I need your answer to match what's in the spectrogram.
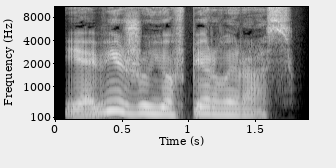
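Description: A woman voicing an elderly village woman over 60, detached and then mockingly knowing, with a slow, rattling voice. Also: a little high, lively intonation, no room sound, clean studio sound, voice pushed up, full character voice. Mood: indifferent. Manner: slow, drawn-out delivery.

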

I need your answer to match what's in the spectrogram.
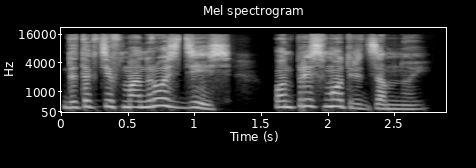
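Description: A woman's voice: sits high, animated, moderate pace, warm tone, no echo, studio quality, pitched above the performer's own voice. A woman voicing a resolute young daughter, earnest. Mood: reassuring. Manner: earnest, pleading.

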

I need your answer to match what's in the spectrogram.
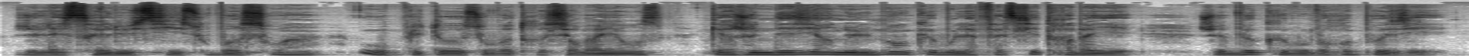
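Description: A man with a husky voice voicing a kind young wealthy wife who warmly insists that her governess stay. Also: lowish voice, brisk, hardly any pauses. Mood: solicitous. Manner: warm, insistent, solicitous.

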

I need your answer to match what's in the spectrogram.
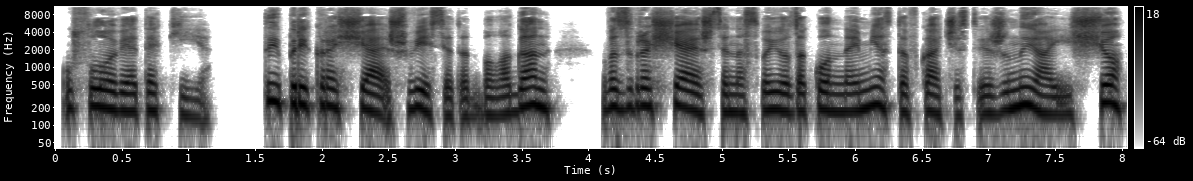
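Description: An icy, domineering husband, as a woman narrator puts him on, speaking with slow contempt and quiet menace in a low register. The audiobook sound is dry and close, with no room around it. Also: no echo, natural voice. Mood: cold menace. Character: cold, contemptuous, domineering husband, adult man. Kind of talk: audiobook character reading.

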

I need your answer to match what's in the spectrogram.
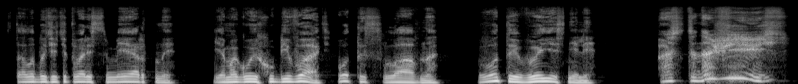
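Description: A man's voice: mid-range voice, moderate pace, mellow, slightly rough, no room sound, studio quality. A man narrating a first-person audiobook in a wry, conversational storytelling manner.

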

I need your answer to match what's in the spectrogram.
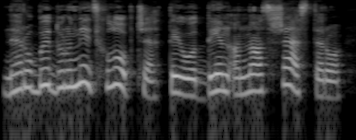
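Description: Lady reading a tough tall outlaw woman, bossy and mocking, pitched up higher, audiobook. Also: lively intonation, moderate pace, a little mellow, lightly acted. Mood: commanding.

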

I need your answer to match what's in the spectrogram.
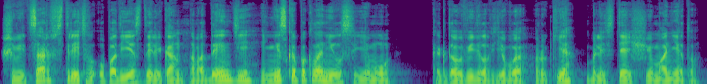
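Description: A man reading a novel aloud as an audiobook narrator, evenly and measured. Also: sits low, lively intonation, dry recording, studio quality. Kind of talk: scripted narration.

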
